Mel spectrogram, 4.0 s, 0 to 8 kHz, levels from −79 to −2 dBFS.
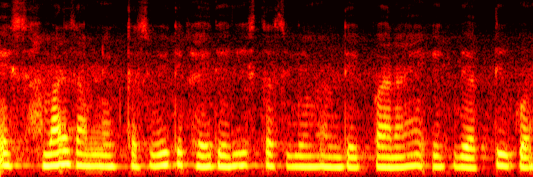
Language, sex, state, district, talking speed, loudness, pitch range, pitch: Hindi, female, Uttar Pradesh, Muzaffarnagar, 315 wpm, -18 LUFS, 175-200 Hz, 185 Hz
